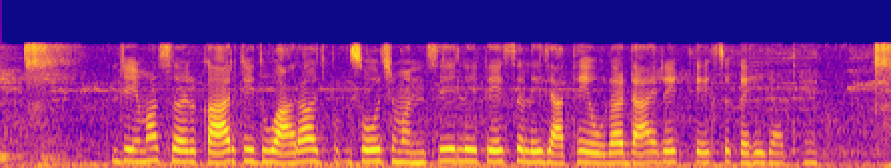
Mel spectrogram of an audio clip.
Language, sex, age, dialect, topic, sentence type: Chhattisgarhi, male, 60-100, Central, banking, statement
